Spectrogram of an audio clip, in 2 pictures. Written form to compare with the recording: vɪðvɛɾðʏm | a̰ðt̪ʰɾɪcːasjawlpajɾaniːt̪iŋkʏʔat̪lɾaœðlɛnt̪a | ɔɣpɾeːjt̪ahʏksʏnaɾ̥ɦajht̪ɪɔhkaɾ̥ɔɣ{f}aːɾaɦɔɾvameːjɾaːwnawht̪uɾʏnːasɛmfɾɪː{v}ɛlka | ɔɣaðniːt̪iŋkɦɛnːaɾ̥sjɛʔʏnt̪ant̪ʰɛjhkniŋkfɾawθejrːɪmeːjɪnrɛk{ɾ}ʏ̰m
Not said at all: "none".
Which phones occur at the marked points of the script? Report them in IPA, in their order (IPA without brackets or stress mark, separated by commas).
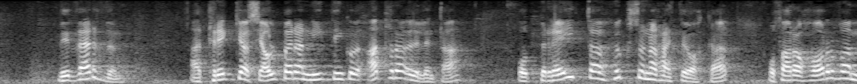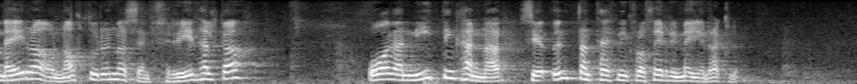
f, ð, l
